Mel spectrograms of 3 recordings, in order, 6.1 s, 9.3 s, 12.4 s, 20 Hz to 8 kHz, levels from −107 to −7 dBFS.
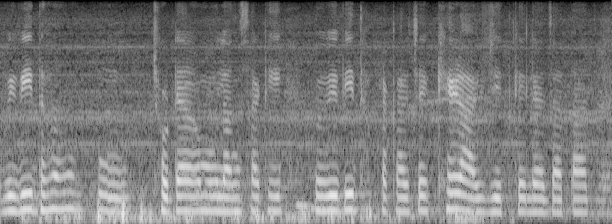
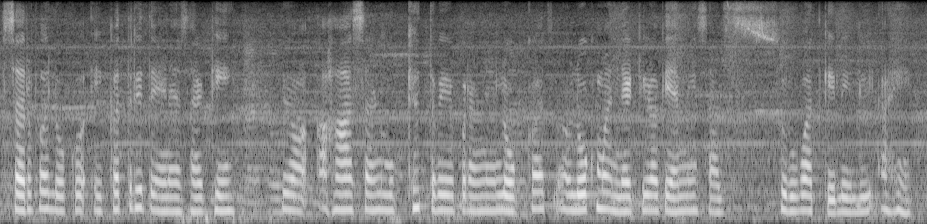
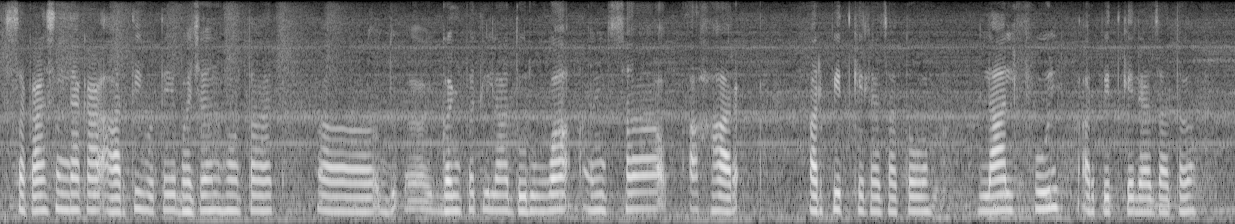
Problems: constant background noise, background conversations at intervals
